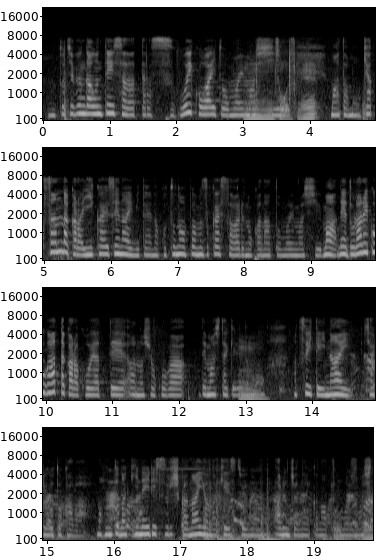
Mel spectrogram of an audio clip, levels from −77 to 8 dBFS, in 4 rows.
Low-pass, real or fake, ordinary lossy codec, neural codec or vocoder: 7.2 kHz; real; none; none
